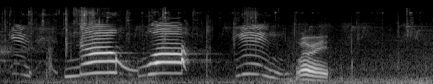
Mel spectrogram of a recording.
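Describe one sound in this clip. A young girl calls out in a high, singing voice close by.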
